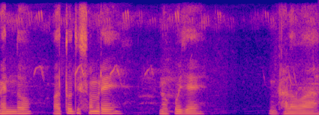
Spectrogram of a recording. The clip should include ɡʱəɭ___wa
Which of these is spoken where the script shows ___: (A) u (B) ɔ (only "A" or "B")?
B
